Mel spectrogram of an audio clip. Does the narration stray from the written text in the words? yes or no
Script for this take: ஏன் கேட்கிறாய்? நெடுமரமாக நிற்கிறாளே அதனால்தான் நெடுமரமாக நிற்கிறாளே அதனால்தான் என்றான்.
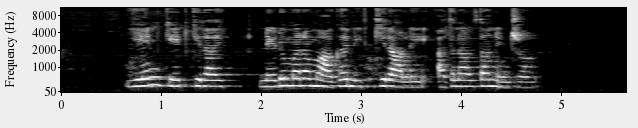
yes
